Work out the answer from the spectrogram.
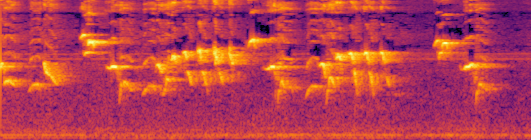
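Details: White-rumped shama singing a rich, varied song of clear whistled notes and quick slurred phrases, some rising and some falling, in bursts separated by brief pauses, over a steady low hum.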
